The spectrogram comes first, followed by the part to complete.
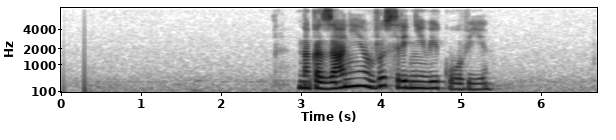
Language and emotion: Russian, neutral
